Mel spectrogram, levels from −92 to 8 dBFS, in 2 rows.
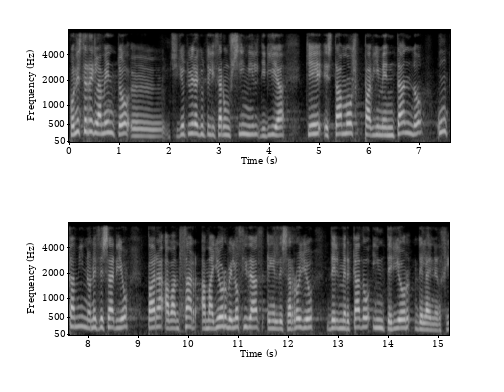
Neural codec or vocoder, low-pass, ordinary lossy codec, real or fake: codec, 16 kHz, 6 kbps, DAC; 7.2 kHz; none; fake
